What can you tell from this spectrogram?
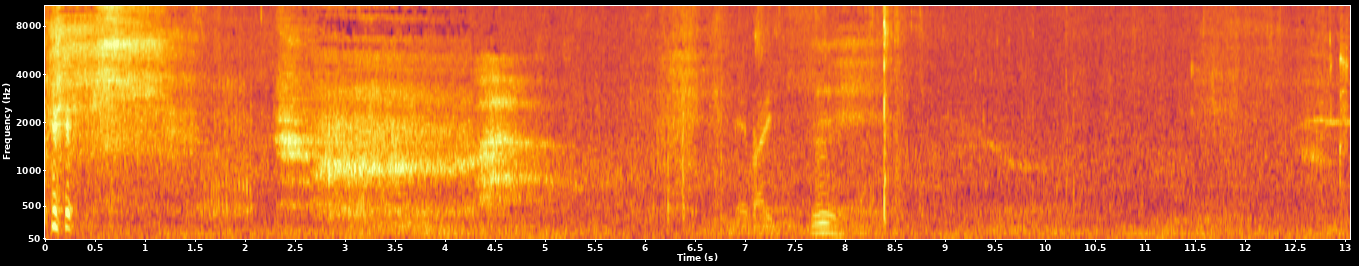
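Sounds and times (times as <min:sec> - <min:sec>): person exhaling heavily: 0:00.4 - 0:01.5, 0:02.3 - 0:05.2.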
